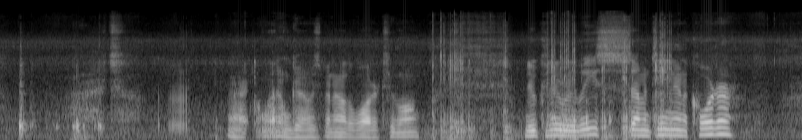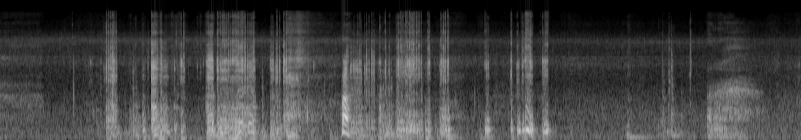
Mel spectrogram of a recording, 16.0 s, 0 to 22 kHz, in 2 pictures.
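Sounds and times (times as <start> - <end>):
hands and gear scraping on kayak: 4.3 - 7.0, 8.9 - 13.6.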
